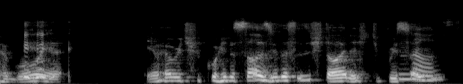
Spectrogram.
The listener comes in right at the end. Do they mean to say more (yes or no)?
no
